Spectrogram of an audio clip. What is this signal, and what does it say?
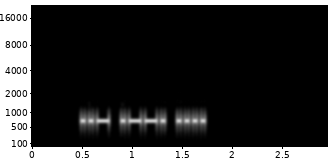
Morse code, heard as a keyed tone, about 30 wpm, 700 Hz. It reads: UPH
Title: USA Call Sign Postfixes - 3 Letters 30wpm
